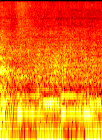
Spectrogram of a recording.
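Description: Meat for lasagna sizzling over medium-high heat in a pan, a brief steady frying hiss close by with the soft motion of stirring.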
